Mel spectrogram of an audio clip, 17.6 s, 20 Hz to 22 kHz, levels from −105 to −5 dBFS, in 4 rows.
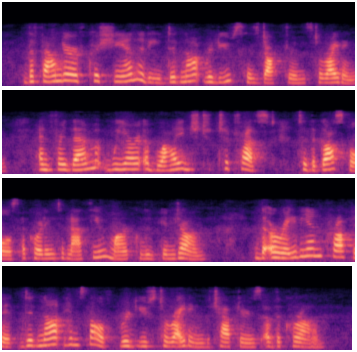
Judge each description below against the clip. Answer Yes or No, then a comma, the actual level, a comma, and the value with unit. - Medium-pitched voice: No, high, 230 Hz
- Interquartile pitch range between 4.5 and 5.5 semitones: Yes, average, 4.8 semitones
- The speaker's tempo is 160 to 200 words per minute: No, average, 145 wpm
